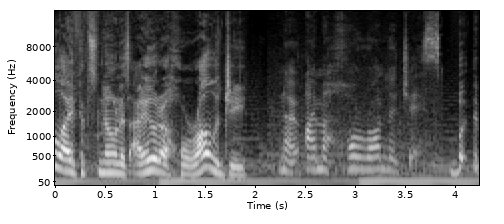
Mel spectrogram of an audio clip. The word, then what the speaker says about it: Horologii: it’s known as Iota Horologii (horologist?) probably pronounced hor-oh-low-gee, but I'm pronouncing it the other way, is located here 56 and a half lightyears away.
